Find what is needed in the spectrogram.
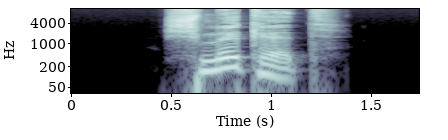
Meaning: second-person plural subjunctive I of schmücken
- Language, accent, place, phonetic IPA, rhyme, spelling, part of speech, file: German, Germany, Berlin, [ˈʃmʏkət], -ʏkət, schmücket, verb, De-schmücket.ogg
